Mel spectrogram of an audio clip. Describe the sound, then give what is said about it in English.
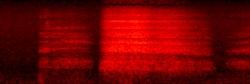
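A person breathing in and out slowly, being guided to calm down after a bad dream: a soft, airy breath followed by a longer, louder and rougher one, then a faint start of another breath, with no talking. “Breathe in. And then breathe out.”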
